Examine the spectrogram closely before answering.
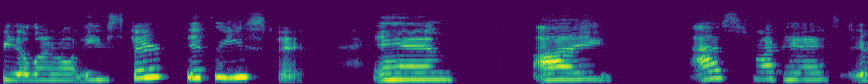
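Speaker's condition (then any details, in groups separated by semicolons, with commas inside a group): Cerebral palsy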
